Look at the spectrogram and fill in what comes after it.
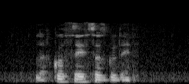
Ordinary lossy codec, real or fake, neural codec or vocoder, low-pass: AAC, 48 kbps; real; none; 7.2 kHz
